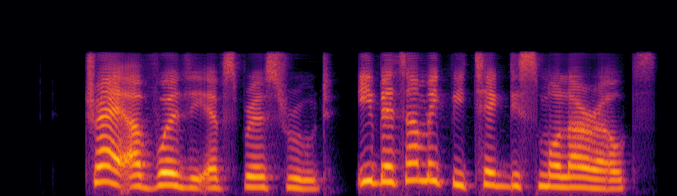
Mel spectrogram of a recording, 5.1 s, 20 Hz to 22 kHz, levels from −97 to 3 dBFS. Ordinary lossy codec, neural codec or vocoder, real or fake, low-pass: none; codec, 16 kHz, 0.2 kbps, FocalCodec; fake; 7.2 kHz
